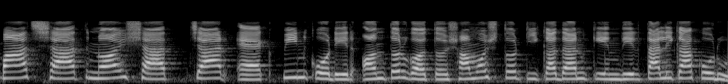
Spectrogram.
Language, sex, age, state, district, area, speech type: Bengali, female, 45-60, West Bengal, Purba Medinipur, rural, read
